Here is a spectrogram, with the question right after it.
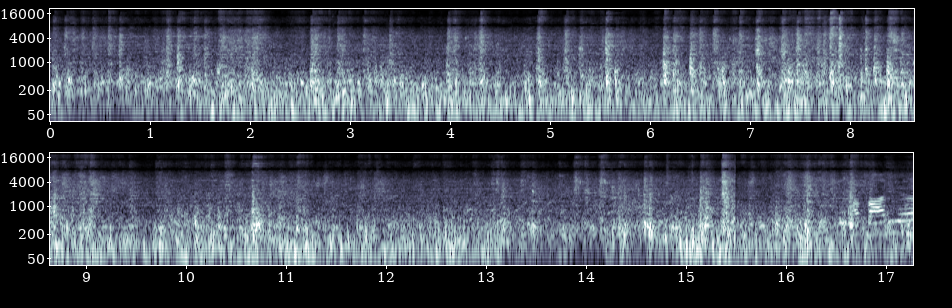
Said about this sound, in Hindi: खैर, मनी रेलवे स्टेशन से रवाना हो चुकी है अब हमारी ट्रेन।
